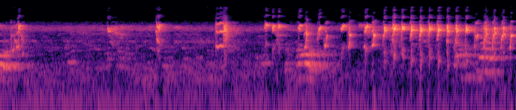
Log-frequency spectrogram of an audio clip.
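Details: Caged lovebird entered in an online singing contest, from Singkawang, West Kalimantan. Scattered sharp chirps over a constant high whine speed up into a fast, rattling run of rapid repeated chirps in the last two seconds.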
